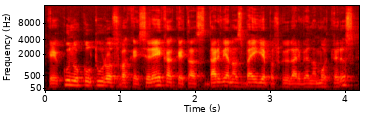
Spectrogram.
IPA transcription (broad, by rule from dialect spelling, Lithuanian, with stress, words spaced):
kɐɪ ˈkuːnoː kʊlˠˈtuːroːs ˈʋɐ kɐɪ sʲɪˈrʲɛɪkɐ kɐɪ ˈtɐs ˈdɐr ˈʋʲiɛnɐs ˈbɐɪɡʲeː pɐsˈkʊɪ ˈdɐr ʋʲiɛˈnɐ moːtʲɛˈrʲɪs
